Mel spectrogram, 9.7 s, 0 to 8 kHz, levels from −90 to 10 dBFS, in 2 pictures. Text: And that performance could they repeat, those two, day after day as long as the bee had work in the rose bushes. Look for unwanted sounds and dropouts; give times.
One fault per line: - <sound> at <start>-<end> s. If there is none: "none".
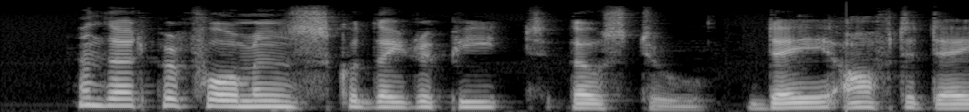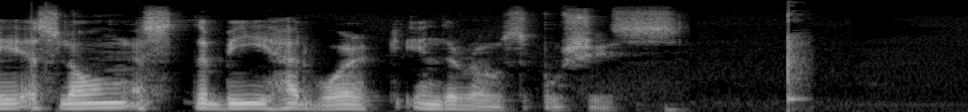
- thud at 8.8-8.9 s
